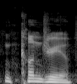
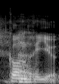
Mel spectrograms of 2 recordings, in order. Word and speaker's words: Condrieu: Say that again. – Absolutely. – Yeah, Condrieu. – Condrieu. – Condrieu. Yes. A lot of mistakes around the pronunciation of that, but you heard it here, folks, on Another Bottle Down.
